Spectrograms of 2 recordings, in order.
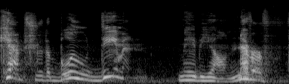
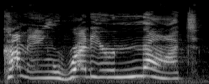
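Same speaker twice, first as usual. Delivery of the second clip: loud, higher, slow taunting call; yelling hide-and-seek call; 11 semitones higher, 7 dB louder, slower than usual. A narrator's reading. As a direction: call out to the hiding monster. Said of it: "yelling all the while".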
